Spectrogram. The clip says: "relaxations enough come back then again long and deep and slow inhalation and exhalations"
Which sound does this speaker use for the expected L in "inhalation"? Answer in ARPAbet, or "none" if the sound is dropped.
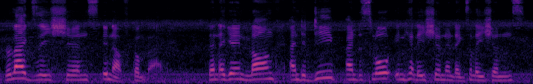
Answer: L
